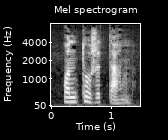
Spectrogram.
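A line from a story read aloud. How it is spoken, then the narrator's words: Muttering. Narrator (Russian): бормотала она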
